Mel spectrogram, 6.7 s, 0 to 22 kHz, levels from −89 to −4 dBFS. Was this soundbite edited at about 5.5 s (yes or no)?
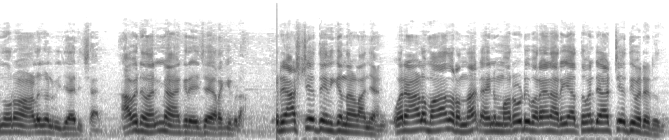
no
